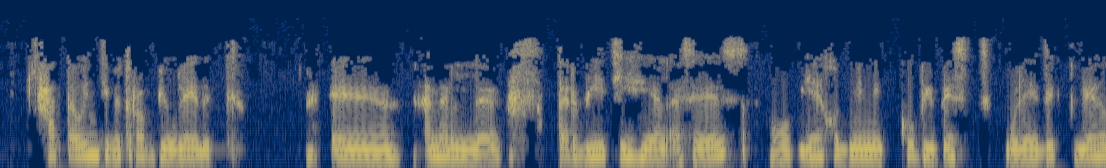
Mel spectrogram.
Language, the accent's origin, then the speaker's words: Arabic; Egypt; أنا بقول أنا مصرية في كل مكان.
